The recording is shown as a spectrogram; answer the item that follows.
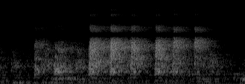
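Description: Chalk writing on a blackboard: a run of about five short scratching strokes as a word is written out.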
